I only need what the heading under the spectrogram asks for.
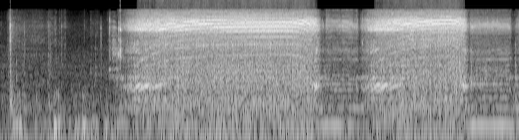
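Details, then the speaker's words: Vintage Singer sewing machine after internal motor belt replacement, belt set as slack as possible: high steady motor whine cuts out and returns to speed with no slip or squeal on the pulley. "let's listen to it now and see if I can get the full motor run"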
